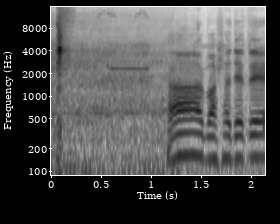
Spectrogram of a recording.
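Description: TVS Stryker 125cc single-cylinder motorcycle running at road speed, its engine and wind noise a steady low rumble on the camera microphone, with a sharp click right at the start. A man starts talking about a second in.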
